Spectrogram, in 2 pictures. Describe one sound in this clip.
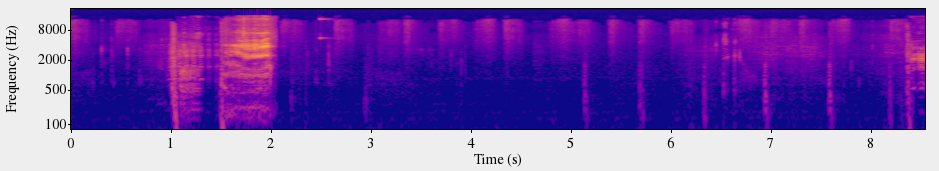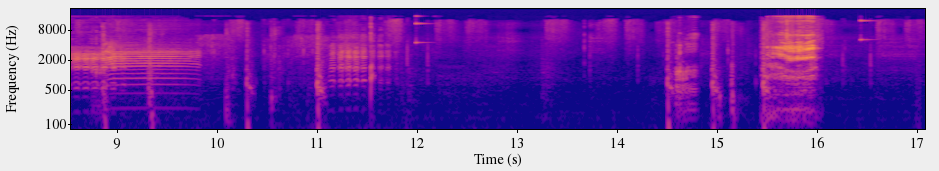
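A pig grunts close by.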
